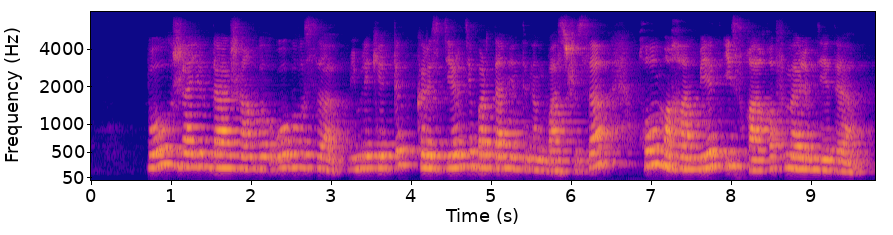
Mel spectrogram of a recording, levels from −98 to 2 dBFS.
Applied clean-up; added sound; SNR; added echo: none; none; none; reverberation time 1.3 s.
